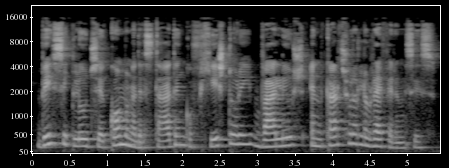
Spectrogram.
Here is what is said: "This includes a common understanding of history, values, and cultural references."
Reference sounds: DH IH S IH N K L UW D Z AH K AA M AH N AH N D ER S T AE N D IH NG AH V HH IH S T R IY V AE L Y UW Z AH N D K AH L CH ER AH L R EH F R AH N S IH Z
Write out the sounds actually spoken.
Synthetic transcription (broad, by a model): DH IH S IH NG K L UW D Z AH K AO M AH N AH N D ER S T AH N D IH NG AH F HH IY S T R IY V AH L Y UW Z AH N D K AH L CH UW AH L R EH F R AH N S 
